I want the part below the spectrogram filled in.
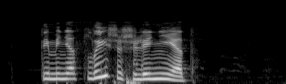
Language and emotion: Russian, angry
